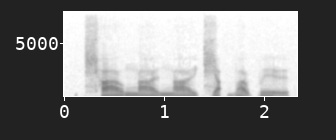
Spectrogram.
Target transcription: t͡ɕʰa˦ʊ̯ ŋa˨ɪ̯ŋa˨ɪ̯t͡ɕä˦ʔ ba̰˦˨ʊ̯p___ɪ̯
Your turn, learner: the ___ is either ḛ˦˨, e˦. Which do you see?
ḛ˦˨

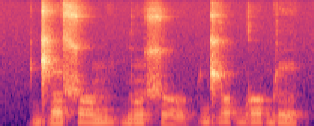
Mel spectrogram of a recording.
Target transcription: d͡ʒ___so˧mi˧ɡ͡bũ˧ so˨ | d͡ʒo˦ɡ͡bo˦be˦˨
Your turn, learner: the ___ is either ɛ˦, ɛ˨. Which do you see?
ɛ˨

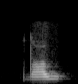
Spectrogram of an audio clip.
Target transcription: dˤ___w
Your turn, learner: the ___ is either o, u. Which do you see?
o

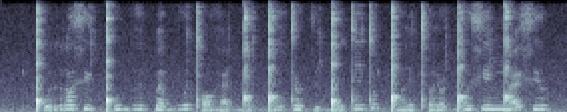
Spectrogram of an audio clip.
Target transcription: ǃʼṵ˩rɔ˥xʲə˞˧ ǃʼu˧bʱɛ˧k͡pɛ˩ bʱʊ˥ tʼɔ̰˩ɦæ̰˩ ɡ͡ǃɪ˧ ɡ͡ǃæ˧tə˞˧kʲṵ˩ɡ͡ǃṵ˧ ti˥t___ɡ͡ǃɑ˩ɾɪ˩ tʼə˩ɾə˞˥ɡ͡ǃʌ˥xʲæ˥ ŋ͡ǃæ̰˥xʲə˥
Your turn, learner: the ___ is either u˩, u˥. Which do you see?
u˥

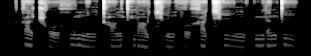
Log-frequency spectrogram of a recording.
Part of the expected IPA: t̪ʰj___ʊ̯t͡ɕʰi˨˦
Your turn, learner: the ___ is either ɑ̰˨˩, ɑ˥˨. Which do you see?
ɑ˥˨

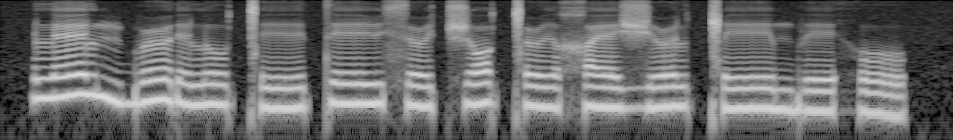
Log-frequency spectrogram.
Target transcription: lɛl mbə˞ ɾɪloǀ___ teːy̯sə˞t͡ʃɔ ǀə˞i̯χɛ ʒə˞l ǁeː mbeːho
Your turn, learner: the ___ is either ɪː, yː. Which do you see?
ɪː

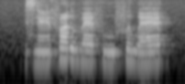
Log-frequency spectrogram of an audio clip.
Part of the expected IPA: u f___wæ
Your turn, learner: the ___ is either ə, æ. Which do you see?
ə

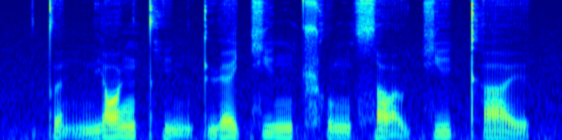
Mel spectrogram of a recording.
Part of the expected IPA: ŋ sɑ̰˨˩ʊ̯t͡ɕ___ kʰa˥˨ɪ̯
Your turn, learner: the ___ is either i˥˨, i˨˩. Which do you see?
i˥˨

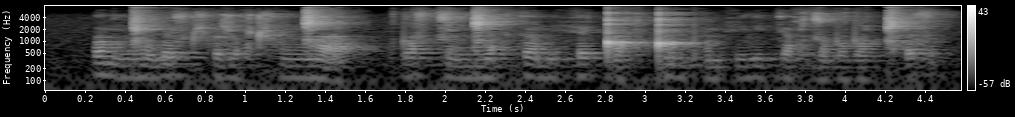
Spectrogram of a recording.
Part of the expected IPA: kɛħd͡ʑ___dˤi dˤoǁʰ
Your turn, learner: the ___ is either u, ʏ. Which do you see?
ʏ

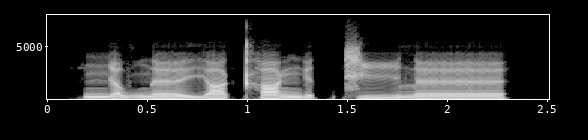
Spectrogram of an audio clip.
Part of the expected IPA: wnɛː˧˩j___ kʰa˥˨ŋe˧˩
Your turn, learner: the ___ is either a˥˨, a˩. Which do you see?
a˥˨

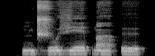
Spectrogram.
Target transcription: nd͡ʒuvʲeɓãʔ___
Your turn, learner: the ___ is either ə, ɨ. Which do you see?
ɨ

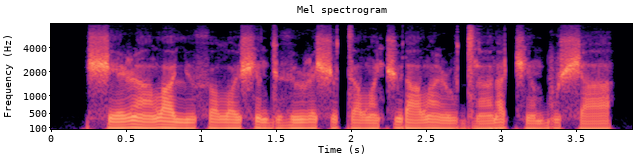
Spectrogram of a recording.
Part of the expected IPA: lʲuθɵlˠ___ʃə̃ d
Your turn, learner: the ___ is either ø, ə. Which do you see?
ø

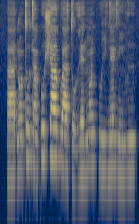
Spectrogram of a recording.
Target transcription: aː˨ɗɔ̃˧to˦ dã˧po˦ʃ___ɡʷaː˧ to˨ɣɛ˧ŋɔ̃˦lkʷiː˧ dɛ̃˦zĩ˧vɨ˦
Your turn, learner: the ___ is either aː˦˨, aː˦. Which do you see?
aː˦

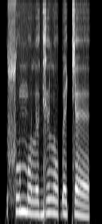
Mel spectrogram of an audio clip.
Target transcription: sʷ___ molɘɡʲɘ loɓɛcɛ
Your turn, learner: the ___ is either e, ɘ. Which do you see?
ɘ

